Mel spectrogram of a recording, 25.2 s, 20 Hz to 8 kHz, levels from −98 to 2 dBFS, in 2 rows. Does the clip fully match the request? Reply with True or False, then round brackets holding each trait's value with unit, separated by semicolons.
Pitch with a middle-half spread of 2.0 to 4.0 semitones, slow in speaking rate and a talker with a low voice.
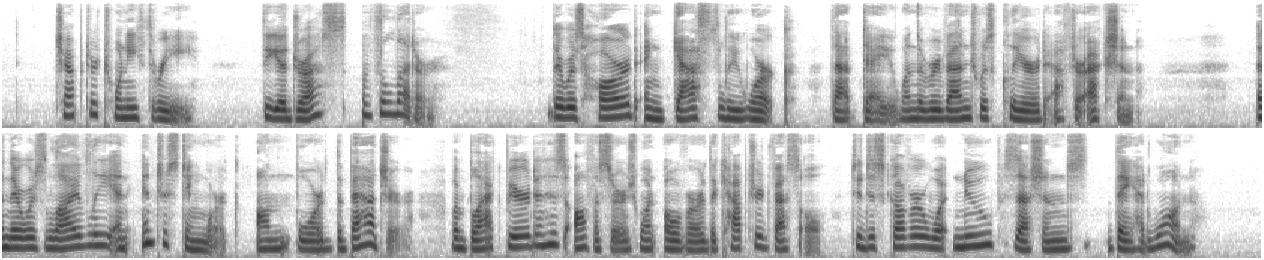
False (3.6 semitones; 120 wpm; 180 Hz)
